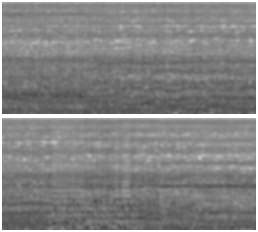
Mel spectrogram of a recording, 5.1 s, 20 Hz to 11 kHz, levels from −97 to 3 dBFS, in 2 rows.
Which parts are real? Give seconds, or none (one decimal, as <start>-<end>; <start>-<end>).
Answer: 0.0-3.0; 3.9-5.1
